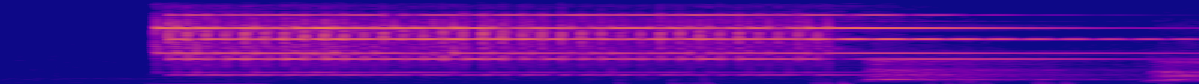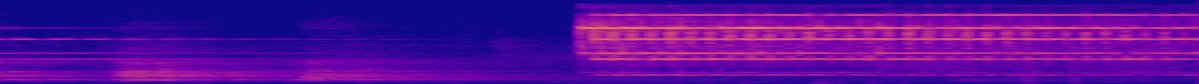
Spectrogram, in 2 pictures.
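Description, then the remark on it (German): A mobile phone rings loudly with a bright, buzzing electronic chime in two long bursts separated by a pause, a call from the grandmother, while a dog barks in the background throughout. “Das ist die Oma. Möchte jemand von euch mit ihr sprechen? Ja, ich will. Gib mir das Handy.”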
